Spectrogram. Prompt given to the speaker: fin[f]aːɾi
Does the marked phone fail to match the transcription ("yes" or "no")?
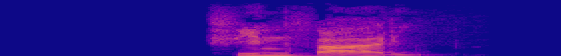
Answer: no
